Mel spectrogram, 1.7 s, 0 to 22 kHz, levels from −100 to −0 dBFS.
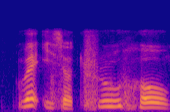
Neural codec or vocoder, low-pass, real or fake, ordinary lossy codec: none; 7.2 kHz; real; Opus, 16 kbps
